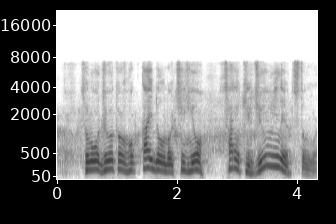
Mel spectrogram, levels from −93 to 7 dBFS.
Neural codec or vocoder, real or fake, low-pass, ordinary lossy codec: codec, 24 kHz, 0.9 kbps, WavTokenizer, small release; fake; 7.2 kHz; none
